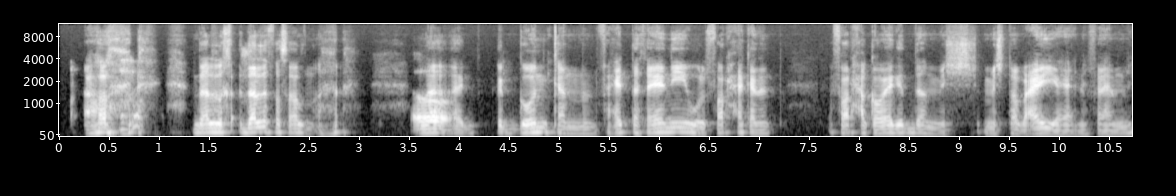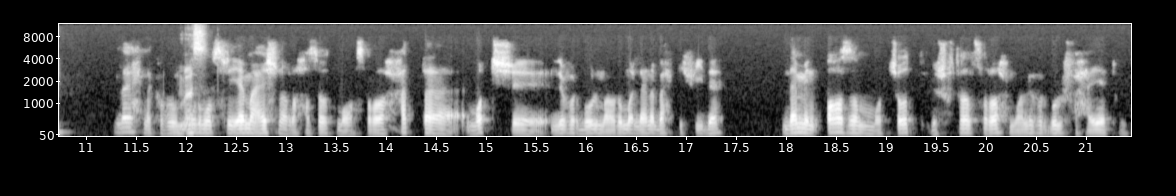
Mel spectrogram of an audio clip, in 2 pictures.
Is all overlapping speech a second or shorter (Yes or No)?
Yes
